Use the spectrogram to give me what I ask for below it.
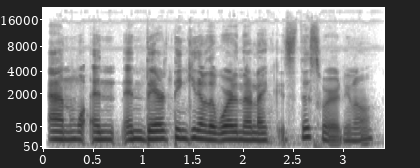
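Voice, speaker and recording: A woman's voice: lowish voice, steady tone, brisk, creaky, a little mellow. A young woman co-hosting a casual podcast, chatty and full of fillers, with Spanish as her first language. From United States, Mexican parents. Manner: chatty, swears, many fillers. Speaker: podcast co-host. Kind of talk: casual chat.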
